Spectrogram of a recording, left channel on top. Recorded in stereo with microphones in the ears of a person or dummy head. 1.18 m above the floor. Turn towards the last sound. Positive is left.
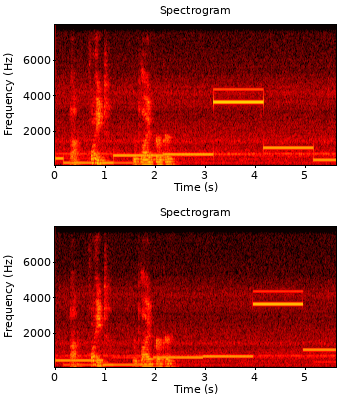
turn(degrees=-15)  # may be behind; listen again after turning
